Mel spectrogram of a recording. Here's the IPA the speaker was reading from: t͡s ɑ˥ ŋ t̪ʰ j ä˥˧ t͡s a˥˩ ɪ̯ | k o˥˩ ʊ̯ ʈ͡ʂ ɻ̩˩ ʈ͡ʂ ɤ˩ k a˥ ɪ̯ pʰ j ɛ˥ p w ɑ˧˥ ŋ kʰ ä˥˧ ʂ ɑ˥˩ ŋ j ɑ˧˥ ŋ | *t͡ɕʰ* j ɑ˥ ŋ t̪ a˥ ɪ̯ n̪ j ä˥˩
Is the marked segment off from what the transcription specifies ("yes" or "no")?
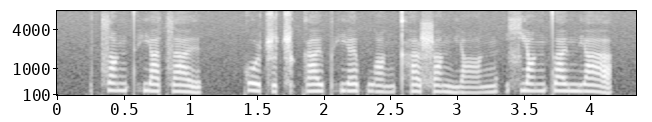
yes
